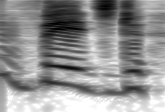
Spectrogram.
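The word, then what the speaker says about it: wedged: यहां पर इसे हम क्या प्रोनाउंस करेंगे? विज्ड। यहां पर डी साइलेंट है इसलिए डब्ल्यू ई जी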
